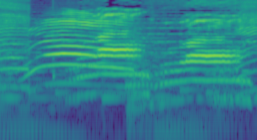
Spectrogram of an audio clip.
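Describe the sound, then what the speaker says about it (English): Hungry kittens meowing in rising and falling high-pitched cries that overlap into a continuous, close, loud chorus of mewing, with no talking. "here comes more kittens! Oops, they're really hungry!"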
